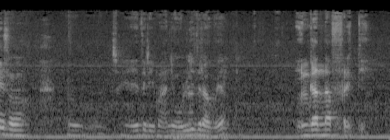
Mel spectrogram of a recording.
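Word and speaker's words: ingannapreti: 인간나 프레티. 인간나 프레티. F가 아니라 P 발음 파요.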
